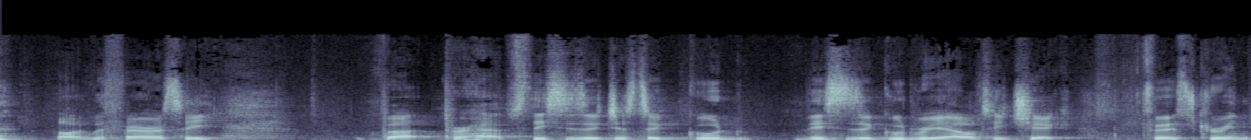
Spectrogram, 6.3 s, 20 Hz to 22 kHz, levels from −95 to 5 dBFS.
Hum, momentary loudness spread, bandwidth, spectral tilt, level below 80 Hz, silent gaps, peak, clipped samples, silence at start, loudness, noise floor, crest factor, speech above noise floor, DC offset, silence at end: none; 11 LU; 17 kHz; -3.5 dB/octave; -60 dBFS; none; -8 dBFS; under 0.1%; 0 s; -20 LUFS; -44 dBFS; 14 dB; 24 dB; under 0.1%; 0 s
